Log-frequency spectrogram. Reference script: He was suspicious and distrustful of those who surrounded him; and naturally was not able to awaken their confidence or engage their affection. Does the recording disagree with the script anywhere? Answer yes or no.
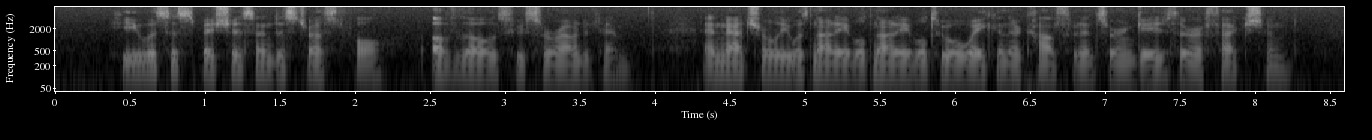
yes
